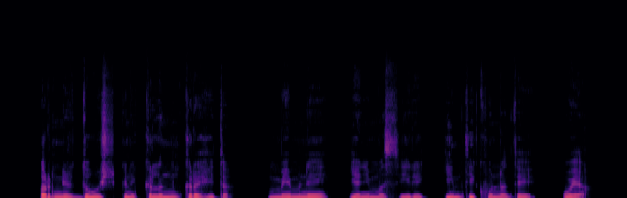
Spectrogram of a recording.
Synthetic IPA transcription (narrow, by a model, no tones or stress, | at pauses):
pɐɾnɪɾd̪oːʃkɐnekɐlə̃nd̪kɐɾɛɦɪt̪ | meːmne | jaːnimɐsiːɾekiːmt̪ikʰoːnãt̪e | ɦoːja̰ː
